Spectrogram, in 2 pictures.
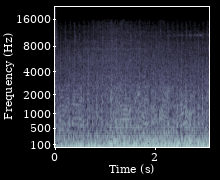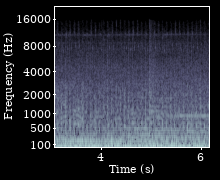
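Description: Helicopter in flight, heard close up from on board: the steady rapid beat of the main rotor over the whine and rush of the turbine engine.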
